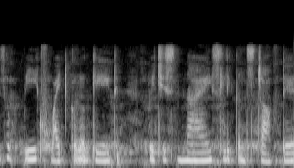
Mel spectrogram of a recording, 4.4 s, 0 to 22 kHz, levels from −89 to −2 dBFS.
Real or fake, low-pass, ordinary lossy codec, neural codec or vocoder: fake; 7.2 kHz; none; vocoder, 44.1 kHz, 80 mel bands, Vocos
